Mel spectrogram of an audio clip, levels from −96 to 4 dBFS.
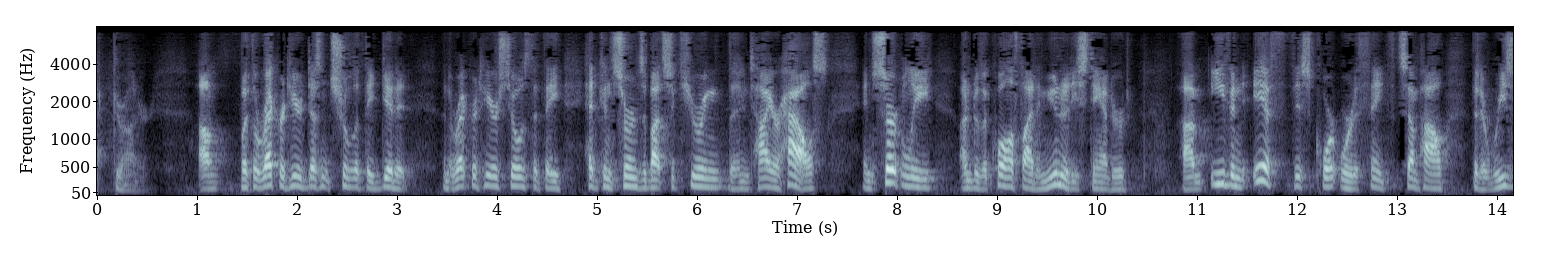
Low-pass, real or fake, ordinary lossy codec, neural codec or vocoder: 7.2 kHz; fake; MP3, 32 kbps; codec, 16 kHz, 0.7 kbps, FocalCodec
